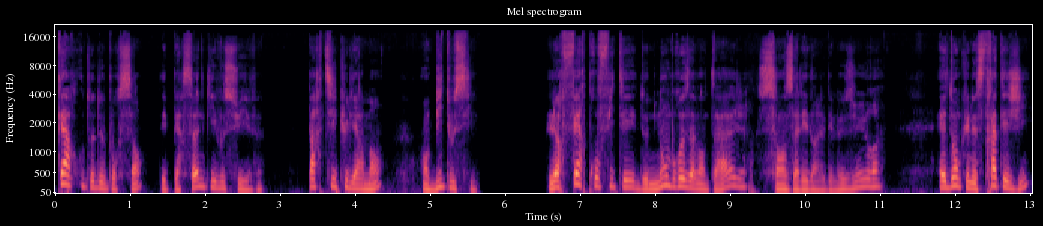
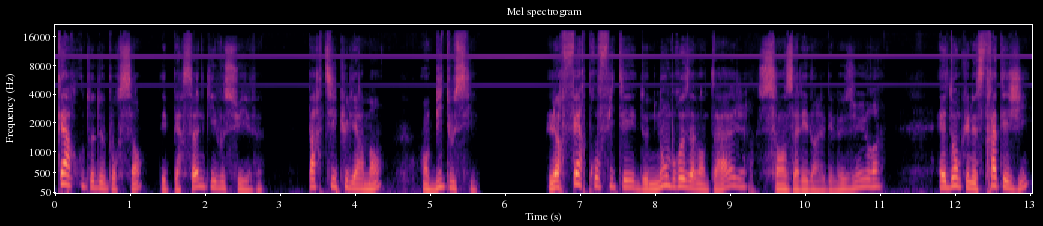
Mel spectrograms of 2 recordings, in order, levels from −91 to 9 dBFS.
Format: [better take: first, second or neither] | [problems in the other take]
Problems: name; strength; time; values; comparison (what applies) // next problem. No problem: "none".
first | high-pitched whine; faint; throughout; 10 kHz, 25 dB below the speech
